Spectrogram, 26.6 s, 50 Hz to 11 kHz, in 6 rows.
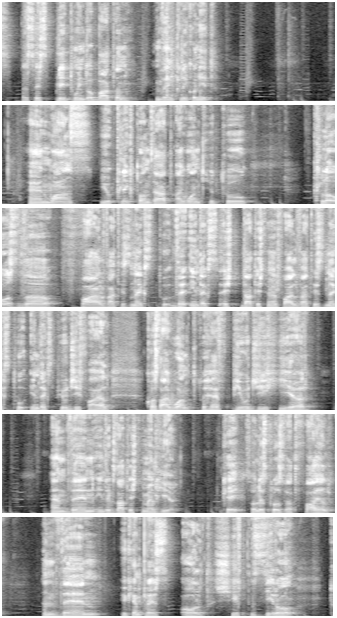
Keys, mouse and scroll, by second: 1.2 double click, 2.4 ctrl+shift+2, 7.3 ctrl+shift+4, 13.7 ctrl+shift+4, 14.0 double click, 17.8 double click, 20.5 ctrl+shift+4, 20.5 ctrl+shift+7, 20.8 ctrl+shift+2, 26.0 alt+shift+0.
